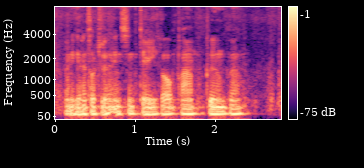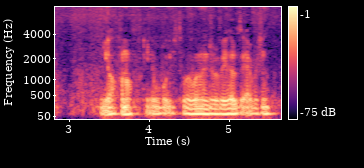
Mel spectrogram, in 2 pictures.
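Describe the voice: Gravelly and low-pitched, the man talks at a very fast pace in a dark, mellow tone with vocal fry and little pitch movement.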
